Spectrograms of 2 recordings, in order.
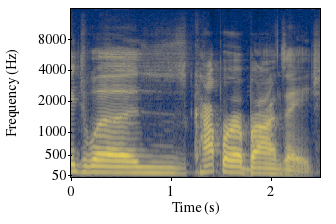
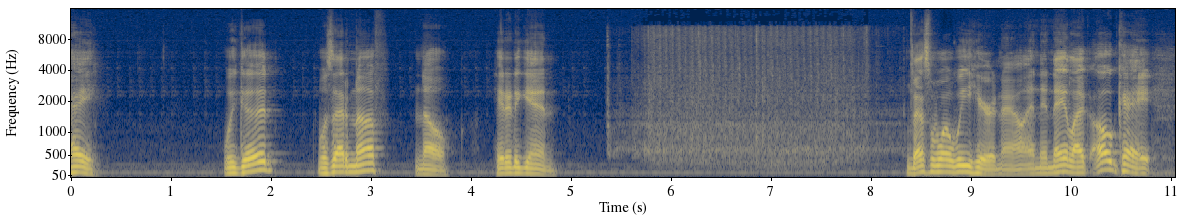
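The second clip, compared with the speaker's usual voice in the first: ordinary delivery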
